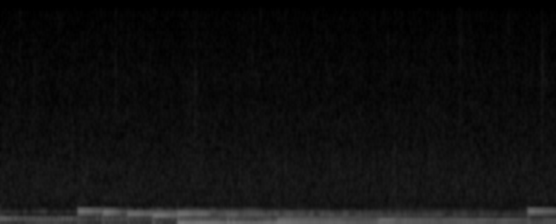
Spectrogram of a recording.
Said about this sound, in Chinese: 现在，你可以试着打开你的听觉，当你听到外面正下着雨。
